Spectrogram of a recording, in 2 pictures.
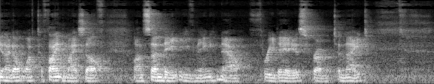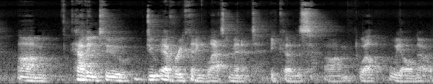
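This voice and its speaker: A man in his forties from Oregon hosts an insect channel, chatting to the camera in a loud voice with lots of filler words. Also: medium pitch. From Oregon, United States. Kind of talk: casual talk to camera. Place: dining room at home, indoors. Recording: very echoey room, faint noise.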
